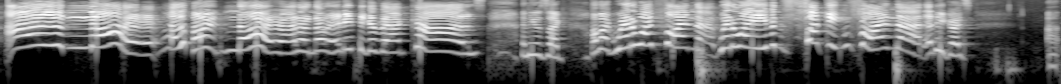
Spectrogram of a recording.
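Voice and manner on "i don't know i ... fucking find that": high, wailing, half-crying panic; mock hysterical crying. To the tire man on the phone, hysterical and wailing. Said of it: "scream crying".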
